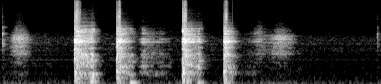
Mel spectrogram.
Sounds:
Cough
